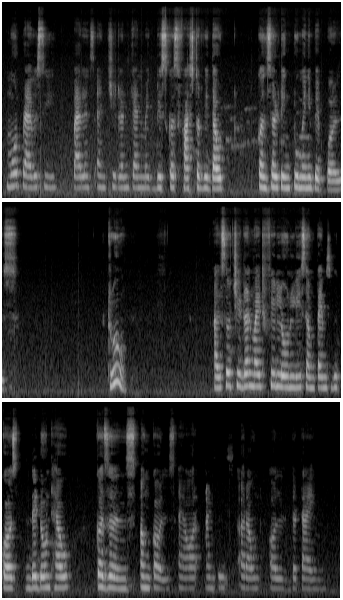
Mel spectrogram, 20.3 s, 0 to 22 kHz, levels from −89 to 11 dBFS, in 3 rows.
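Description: A speech recording in which automatic gain falling starts at 3.04 s, just after "and children can make", and lowers level by about 4 dB until 6.85 s. A second fall runs from 11.02 to 16.61 s, about 6 dB, ending just before "eh or aunties around". On a waveform the envelope tapers steadily, and on a spectrogram the room noise dims along with the voice. Inside the first fall, automatic gain rising between 3.35 and 3.91 s briefly lifts voice and background together by about 4 dB, a short swell in the waveform across all frequencies. The talker's movement near 3.0 and 16.5 s changes only the voice's level, not the background's.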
